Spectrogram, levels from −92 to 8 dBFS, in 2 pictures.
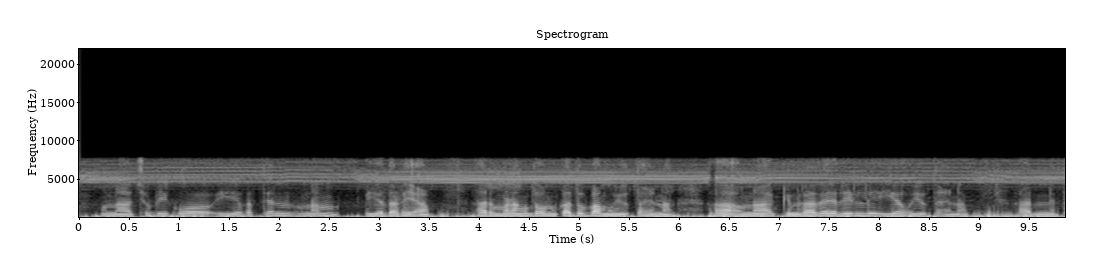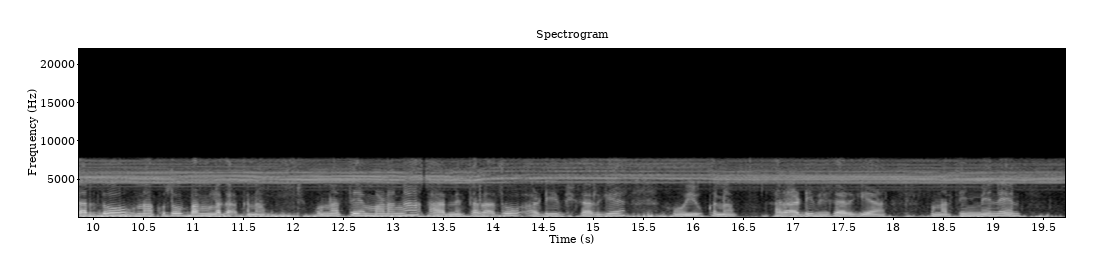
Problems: constant background noise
